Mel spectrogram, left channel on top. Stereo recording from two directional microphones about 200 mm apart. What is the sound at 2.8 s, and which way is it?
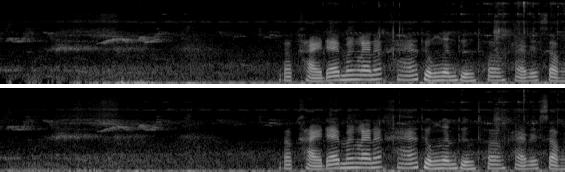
Speech, 5° right (ahead or behind).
